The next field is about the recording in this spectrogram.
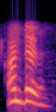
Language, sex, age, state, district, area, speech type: Nepali, female, 45-60, West Bengal, Darjeeling, rural, conversation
